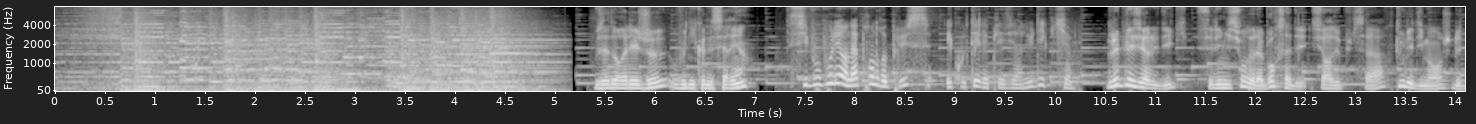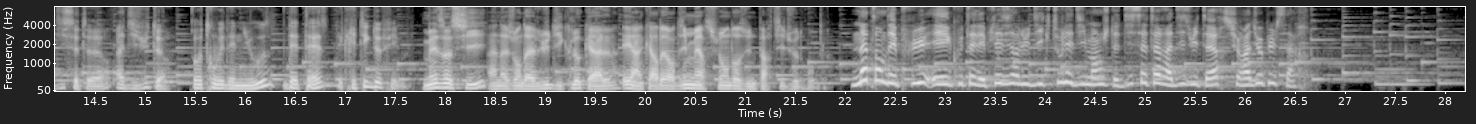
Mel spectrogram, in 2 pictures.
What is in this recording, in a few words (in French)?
Spot Pub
